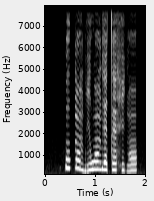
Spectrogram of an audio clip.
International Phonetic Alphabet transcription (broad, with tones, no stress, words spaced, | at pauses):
k͡po˦k͡pɔ̃˦˨bi˨˦ wɔ̃˦ɡɛ˧ tɛ̃˦hi˧ɡɔ̃˦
